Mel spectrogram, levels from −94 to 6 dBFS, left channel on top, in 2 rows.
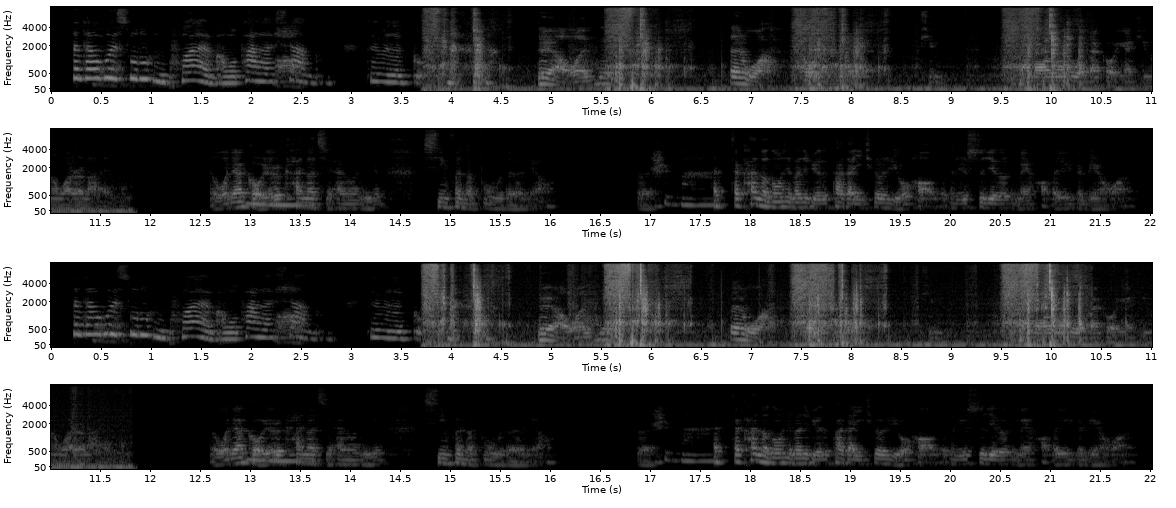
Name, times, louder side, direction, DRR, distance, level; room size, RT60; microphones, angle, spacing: voice 1, 0.2-4.5 13.0-13.7 17.0-17.8, left 3 dB, 70° left, 1.9 m, -56 dB
sound 1, 3.7-4.9 5.2-9.0 9.3-10.8 11.2-11.8, right 11 dB, 55° right, 0.4 m, -41 dB
voice 2, 4.9-5.7 6.8-8.3 8.7-8.9 9.5-11.6 12.6-16.1 16.9-17.1 17.6-21.8, left 1 dB, 35° left, 1.4 m, -58 dB
5.5 x 3.1 x 2.4 m
head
